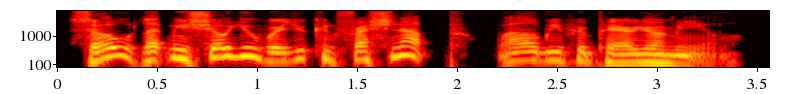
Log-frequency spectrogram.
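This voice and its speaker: Gracious male maitre d' voiced by a man, booming, polite, dry close sound. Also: lively intonation, fairly quick, no echo, lightly acted. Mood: courteous. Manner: booming, courteous.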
